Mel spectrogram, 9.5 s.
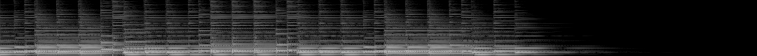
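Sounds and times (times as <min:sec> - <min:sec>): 
classical guitar étude: 0:00.0 - 0:07.4.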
